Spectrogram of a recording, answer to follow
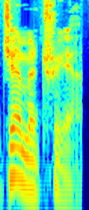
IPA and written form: ɡəˈmeɪ.tri.ə (Gematria)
